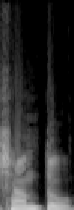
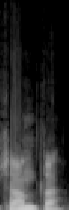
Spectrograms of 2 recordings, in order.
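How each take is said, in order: First: The name ends without a final 'a' vowel. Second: The name ends with a long final 'a' vowel. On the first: The speaker calls it right. "এটা শান্ত" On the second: The speaker calls it wrong. "আমি তো আগে এটা শান্তা বলতাম"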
